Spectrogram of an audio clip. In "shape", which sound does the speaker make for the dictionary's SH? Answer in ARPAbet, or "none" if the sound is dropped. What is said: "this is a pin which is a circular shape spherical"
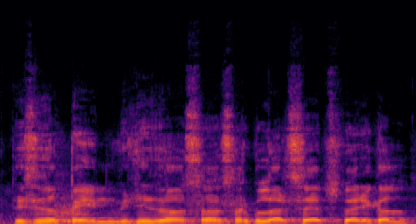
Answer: S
